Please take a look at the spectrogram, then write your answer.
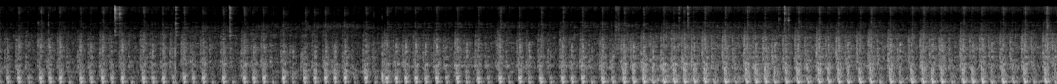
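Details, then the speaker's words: Suzuki Raider 150 heard through a stethoscope at the bottom near the crankcase: heavy, rapid clattering knock about two beats a second. Bottom-end damage from the engine running dry of oil. "doon sa ilalim sa may crankis maingay"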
